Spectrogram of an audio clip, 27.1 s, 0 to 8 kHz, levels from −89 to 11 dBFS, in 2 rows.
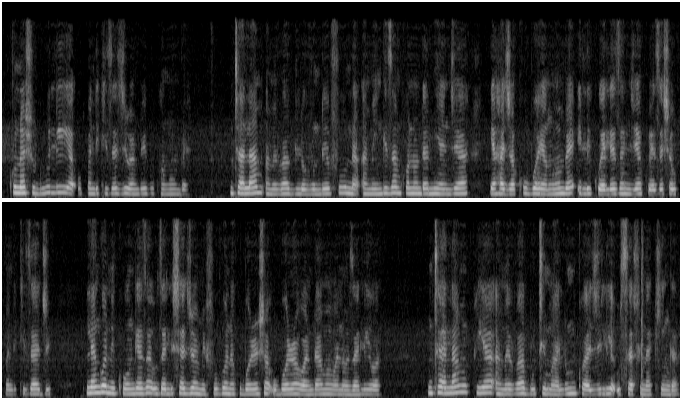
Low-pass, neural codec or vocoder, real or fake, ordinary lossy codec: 7.2 kHz; vocoder, 44.1 kHz, 128 mel bands, Pupu-Vocoder; fake; MP3, 64 kbps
